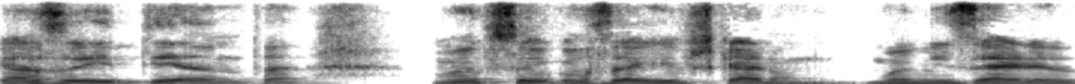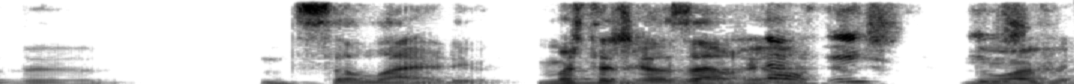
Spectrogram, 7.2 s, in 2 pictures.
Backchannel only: No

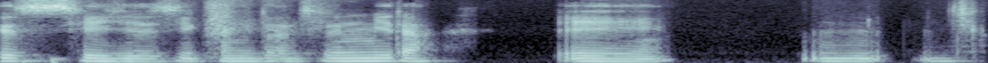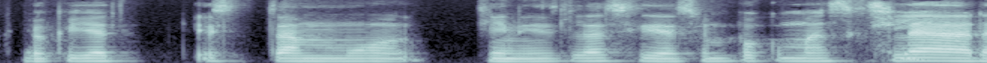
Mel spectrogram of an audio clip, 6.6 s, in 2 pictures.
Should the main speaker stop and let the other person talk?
No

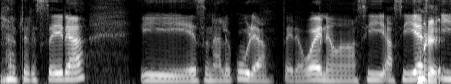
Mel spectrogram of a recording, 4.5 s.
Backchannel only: Yes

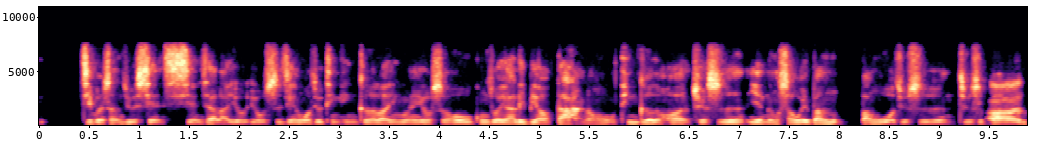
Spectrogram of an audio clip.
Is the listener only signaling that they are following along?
Yes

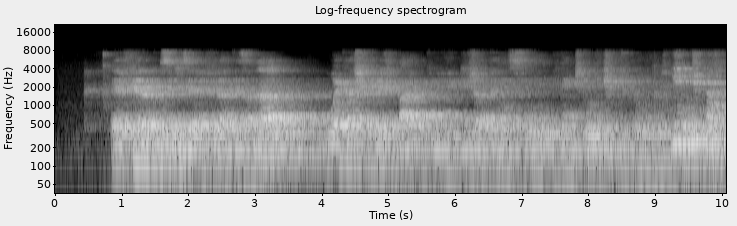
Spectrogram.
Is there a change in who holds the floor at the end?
Yes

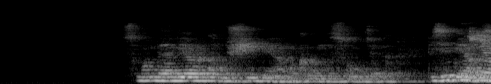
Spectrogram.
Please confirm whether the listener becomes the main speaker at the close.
No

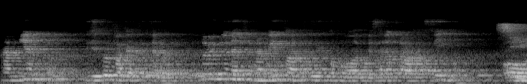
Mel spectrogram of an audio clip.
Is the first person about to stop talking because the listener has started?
Yes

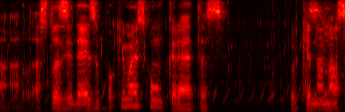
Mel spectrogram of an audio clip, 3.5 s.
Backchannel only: Yes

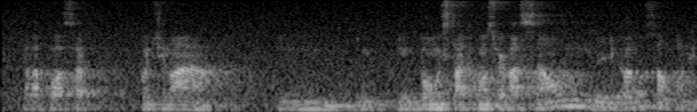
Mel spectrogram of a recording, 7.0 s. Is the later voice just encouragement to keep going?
No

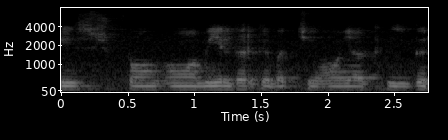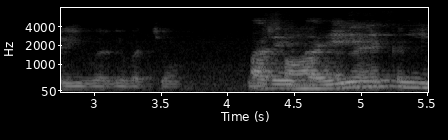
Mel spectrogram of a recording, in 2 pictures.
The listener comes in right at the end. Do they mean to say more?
No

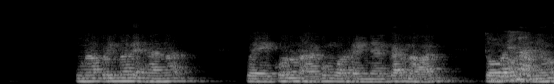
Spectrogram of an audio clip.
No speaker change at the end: Yes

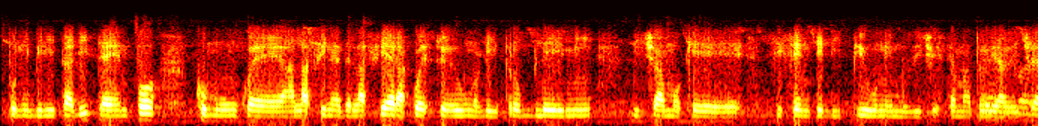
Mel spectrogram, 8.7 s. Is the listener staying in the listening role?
Yes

